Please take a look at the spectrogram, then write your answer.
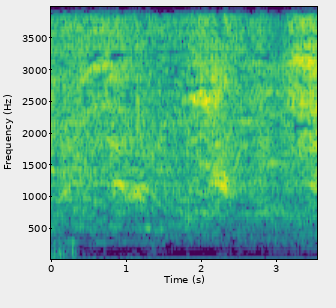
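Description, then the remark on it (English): The Clark Range basketball team bench cheers and shouts loudly and steadily throughout, a dense burst of excited noise celebrating a running jumper banked in off the glass in a game against Clay County. “The Clark Range bench erupts, applauding that bucket.”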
